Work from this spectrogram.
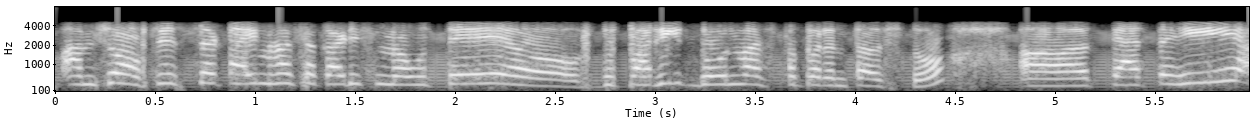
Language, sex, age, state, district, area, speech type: Marathi, female, 30-45, Maharashtra, Nagpur, rural, conversation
